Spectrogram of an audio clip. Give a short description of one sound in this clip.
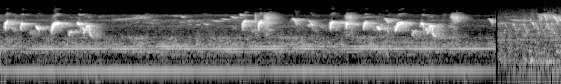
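A red-whiskered bulbul sings bright, chirping phrases.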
